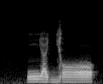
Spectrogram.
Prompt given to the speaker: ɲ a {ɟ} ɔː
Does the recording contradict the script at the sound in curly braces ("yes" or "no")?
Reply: no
